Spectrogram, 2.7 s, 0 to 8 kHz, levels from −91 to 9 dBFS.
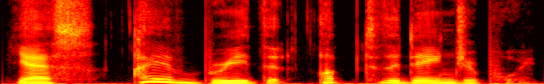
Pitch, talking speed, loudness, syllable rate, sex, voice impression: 165 Hz, 220 wpm, -19 LUFS, 5.3 syllables/s, male, masculine, very adult-like, slightly thick, cool, slightly intellectual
